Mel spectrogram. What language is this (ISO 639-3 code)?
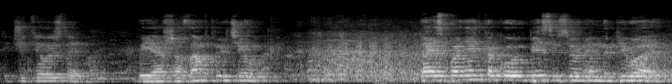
rus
